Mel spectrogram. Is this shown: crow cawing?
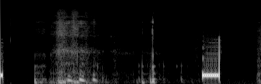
no

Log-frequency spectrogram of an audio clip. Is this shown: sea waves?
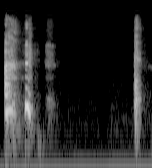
no

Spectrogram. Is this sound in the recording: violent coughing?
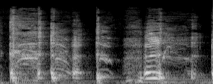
yes

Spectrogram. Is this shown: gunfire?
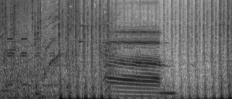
yes

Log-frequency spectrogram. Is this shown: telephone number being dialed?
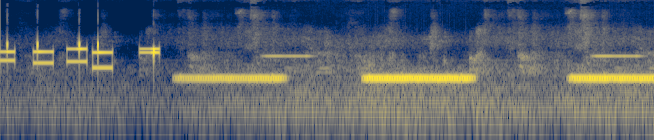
yes

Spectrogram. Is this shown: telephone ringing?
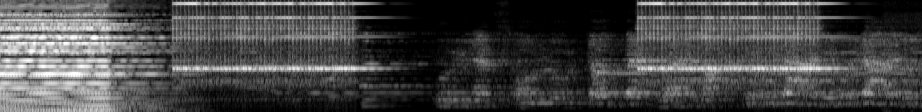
yes

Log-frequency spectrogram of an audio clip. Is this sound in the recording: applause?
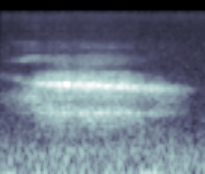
no

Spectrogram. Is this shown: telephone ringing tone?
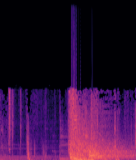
no

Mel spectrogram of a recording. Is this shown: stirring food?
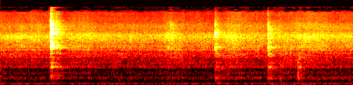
yes

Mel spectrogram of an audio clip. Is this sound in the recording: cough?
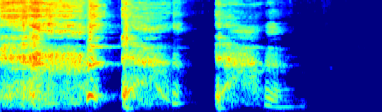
yes

